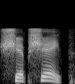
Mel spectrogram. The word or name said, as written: shipshape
